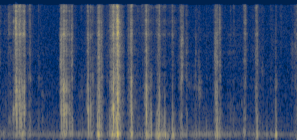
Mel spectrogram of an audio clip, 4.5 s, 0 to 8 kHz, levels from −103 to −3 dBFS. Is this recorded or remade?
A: recorded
